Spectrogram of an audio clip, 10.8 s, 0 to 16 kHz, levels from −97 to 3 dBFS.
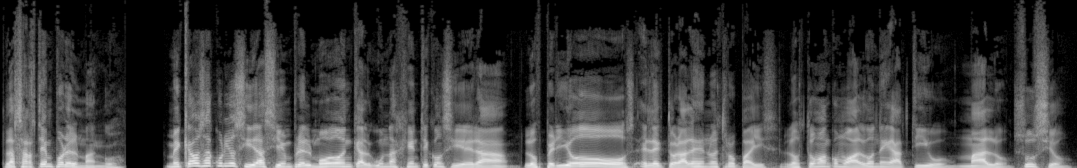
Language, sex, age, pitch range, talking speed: Spanish, male, 40-59, 120-165 Hz, 160 wpm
